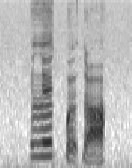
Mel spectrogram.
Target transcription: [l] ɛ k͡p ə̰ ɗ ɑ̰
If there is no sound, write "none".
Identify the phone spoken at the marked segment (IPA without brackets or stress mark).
l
